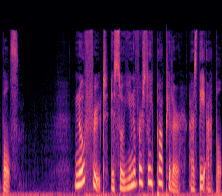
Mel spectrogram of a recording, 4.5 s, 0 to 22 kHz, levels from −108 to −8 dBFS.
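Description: A speech recording with no technical fault to be heard anywhere in it. Nothing in the signal calls for a time stamp or a cause.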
